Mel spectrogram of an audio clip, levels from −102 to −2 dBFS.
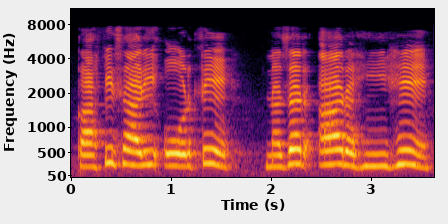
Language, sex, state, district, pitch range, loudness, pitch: Hindi, female, Madhya Pradesh, Bhopal, 235-275 Hz, -15 LUFS, 255 Hz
